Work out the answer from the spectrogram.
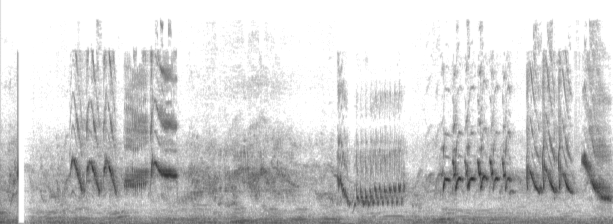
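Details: A lark sings on a Friday morning in Kabul city, a fast, continuous, high-pitched warble of rolling trills and quick repeated chirps, over faint low background noise.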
